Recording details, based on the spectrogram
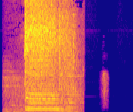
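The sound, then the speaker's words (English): A single loud, sustained whistle blast lasting about a second, bright and harmonic, blown as a cue to start recording a Tough as Nails promo audition in a booth, followed after a short silence by a brief faint blip. “Hold on here, and then I'll give you the whistle, and then you go, okay?”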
